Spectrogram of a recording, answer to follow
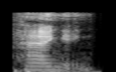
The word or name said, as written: hanging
